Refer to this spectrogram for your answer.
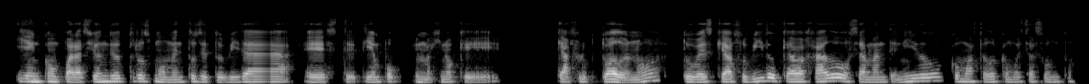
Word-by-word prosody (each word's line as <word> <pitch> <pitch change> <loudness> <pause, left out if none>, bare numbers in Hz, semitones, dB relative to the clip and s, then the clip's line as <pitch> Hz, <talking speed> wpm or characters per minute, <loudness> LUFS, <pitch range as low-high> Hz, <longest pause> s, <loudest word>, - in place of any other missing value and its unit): Y 135 -1 -1
en 130 0 +4
comparación 120 +1 +2
de 135 - +3
otros 135 0 -2
momentos 120 +2 -2
de 120 - 0
tu 110 -1 -3
vida, 120 +1 0
este 110 -1 -1
tiempo 115 0 -4
me 120 - -4
imagino 115 +2 -5
que 110 -1 -5 0.6
que - - 0
ha - - +2
fluctuado, 120 -2 +4
¿no? 145 - -2 0.2
Tú 125 - +2
ves 120 +1 +1
que 125 - -2
ha 120 - +4
subido, 140 +6 +2
que 130 - -2
ha - - +5
bajado, 130 +5 +5
o 135 - 0
se 135 -3 -4
ha - - +2
mantenido, 130 +9 -1
¿cómo 130 -2 -2
ha - - -1
estado, 125 -1 -4
como 115 -2 -7
este 120 +1 -7
asunto? 120 +2 -10
125 Hz, 200 wpm, -23 LUFS, 115-130 Hz, 0.6 s, ha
